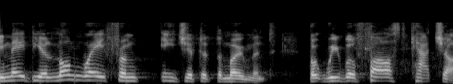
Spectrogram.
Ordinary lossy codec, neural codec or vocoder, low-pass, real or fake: none; codec, 24 kHz, 6 kbps, HILCodec; 7.2 kHz; fake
